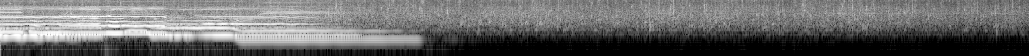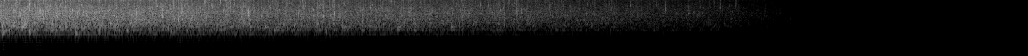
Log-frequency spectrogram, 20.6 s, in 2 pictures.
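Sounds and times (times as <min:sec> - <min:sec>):
rowing song: 0:00.0 - 0:04.2.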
